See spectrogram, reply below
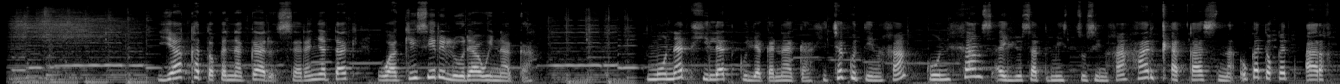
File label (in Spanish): aimara, spot de radio; prevencion en traslados fuera de la comunidad; precauciones al salir de mi comunidad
